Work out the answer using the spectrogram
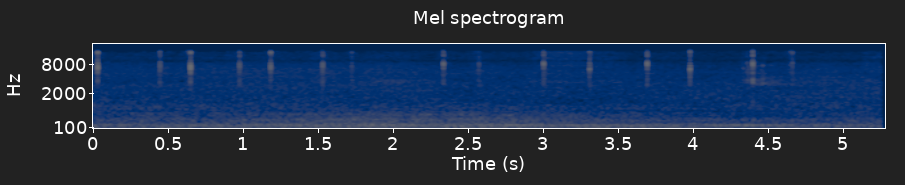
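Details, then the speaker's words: Known-good fuel injector bench-tested with power and ground on its two pins, crisp bright clicks roughly four per second as the coil snaps open; working properly, unlike the bad injector that gave no click. "Y en este inyector si se escucha"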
